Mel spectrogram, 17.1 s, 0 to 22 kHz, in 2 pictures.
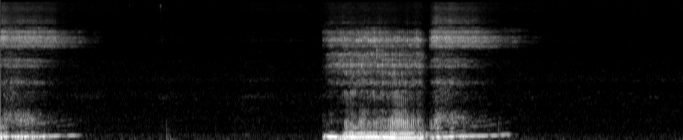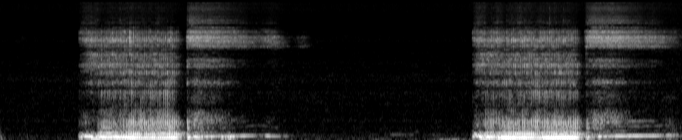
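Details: Puppy snoring while asleep in his cage: rattling, rumbling snores every five to six seconds, roughly 11 breaths a minute, with silence between.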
